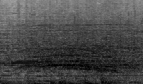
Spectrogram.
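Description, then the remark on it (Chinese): A studio audience of about a hundred people on the TV show Family Open Class (家庭公开课) applauds and cheers steadily to welcome a guest, a dense wash of clapping with scattered shouts and whoops, loud and continuous throughout. “接着各位热情的掌声和呐喊声，让我们一起来欢迎一下节目当中重量级的嘉宾”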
